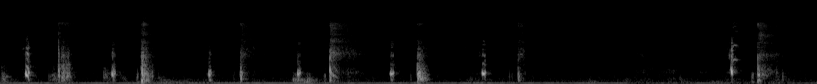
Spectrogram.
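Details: Sneezing fit from pollen after stifling, with watering eyes and increasingly stuffy nose: rapid run of about a dozen short, sharp sneezes in eight seconds.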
